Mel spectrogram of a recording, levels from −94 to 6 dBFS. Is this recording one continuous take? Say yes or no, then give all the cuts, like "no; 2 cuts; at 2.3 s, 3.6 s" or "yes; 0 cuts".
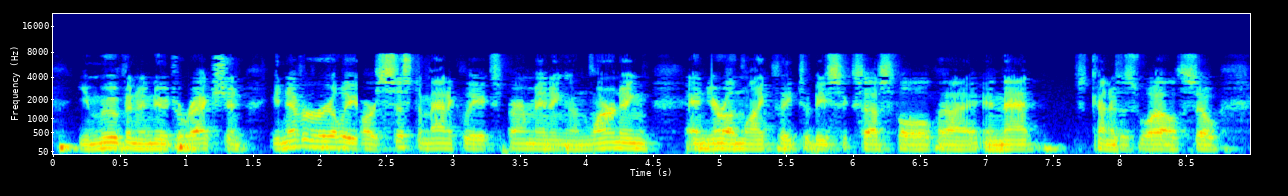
no; 4 cuts; at 2.3 s, 4.7 s, 6.9 s, 8.0 s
